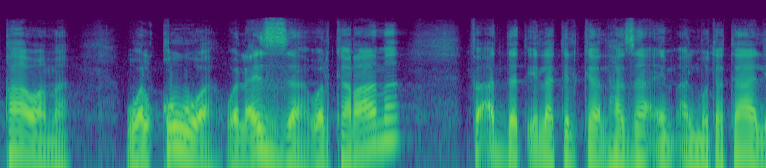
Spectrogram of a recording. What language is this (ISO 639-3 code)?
ara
